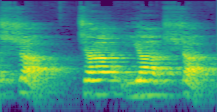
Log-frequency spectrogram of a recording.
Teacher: श च य श ये सब तालू से बोले जाते हैं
